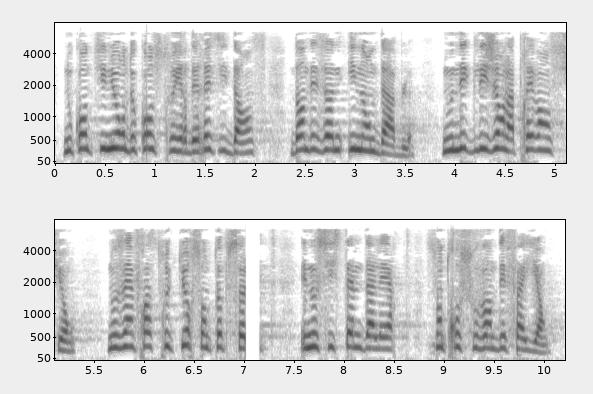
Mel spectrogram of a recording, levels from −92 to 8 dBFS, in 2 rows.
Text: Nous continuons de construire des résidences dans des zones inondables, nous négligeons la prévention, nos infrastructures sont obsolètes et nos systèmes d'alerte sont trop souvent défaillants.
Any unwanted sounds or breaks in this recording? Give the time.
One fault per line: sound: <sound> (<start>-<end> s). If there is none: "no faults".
sound: dropout (7.0-7.2 s)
